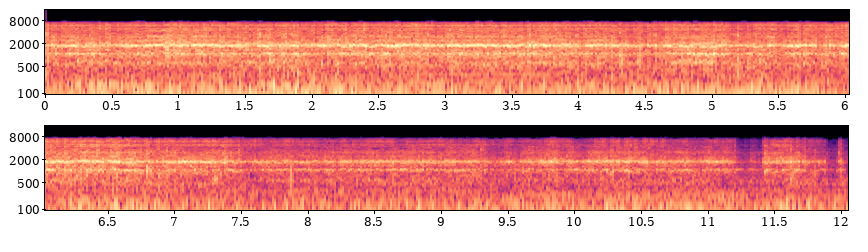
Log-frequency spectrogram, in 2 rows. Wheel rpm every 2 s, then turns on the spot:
160, 160, 160, 130, 70, 60.
none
